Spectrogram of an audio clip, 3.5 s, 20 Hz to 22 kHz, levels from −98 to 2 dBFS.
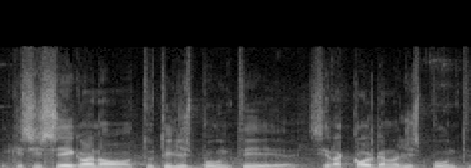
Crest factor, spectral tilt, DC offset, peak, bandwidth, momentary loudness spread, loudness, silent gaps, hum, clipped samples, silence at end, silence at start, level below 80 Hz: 18 dB; -5 dB/octave; under 0.1%; -8 dBFS; 16 kHz; 10 LU; -26 LUFS; none; none; under 0.1%; 0 s; 0 s; -64 dBFS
